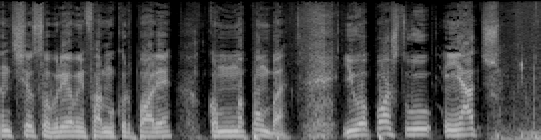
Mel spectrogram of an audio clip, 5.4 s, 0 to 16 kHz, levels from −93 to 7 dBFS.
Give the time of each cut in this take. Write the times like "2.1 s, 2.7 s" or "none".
4.3 s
